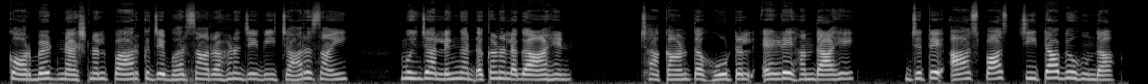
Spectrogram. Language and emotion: Sindhi, fearful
